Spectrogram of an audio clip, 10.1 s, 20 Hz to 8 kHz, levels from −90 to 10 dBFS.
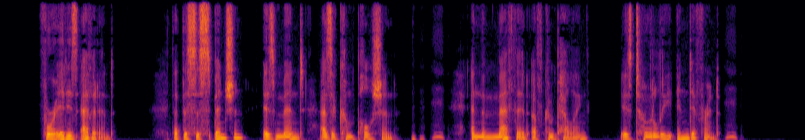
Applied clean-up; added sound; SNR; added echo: neural mask model RNNoise.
